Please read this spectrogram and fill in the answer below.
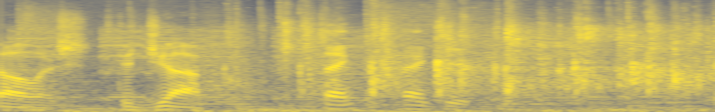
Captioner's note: applause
